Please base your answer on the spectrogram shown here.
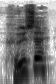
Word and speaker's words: Gueuze: Recently, he did a short series on brewing Gueuze, or I think he pronounces it at times something like Gueuze.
